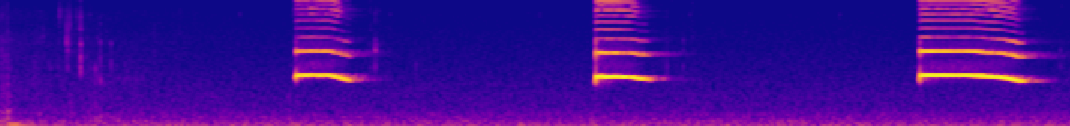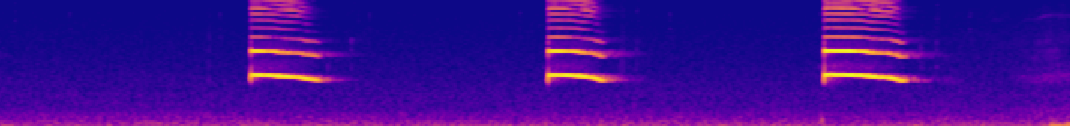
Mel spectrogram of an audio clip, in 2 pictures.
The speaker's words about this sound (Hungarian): E, és ilyenkor a gida, amikor megijed, vagy unatkozik, vagy, vagy valamitől megriad, e, hívja a mamáját. Ez hogyan szól?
